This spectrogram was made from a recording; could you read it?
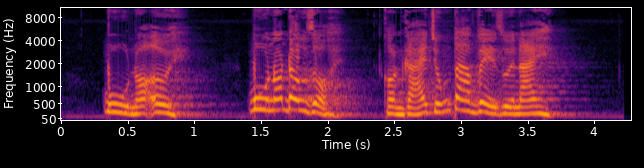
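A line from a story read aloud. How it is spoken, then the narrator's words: Shouting while running. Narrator (Vietnamese): vừa chạy vừa hét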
